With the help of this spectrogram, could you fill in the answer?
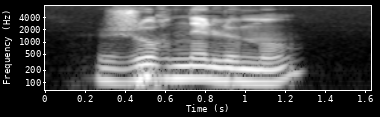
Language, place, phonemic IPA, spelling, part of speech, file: French, Paris, /ʒuʁ.nɛl.mɑ̃/, journellement, adverb, Fr-journellement.ogg
- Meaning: daily (every day)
